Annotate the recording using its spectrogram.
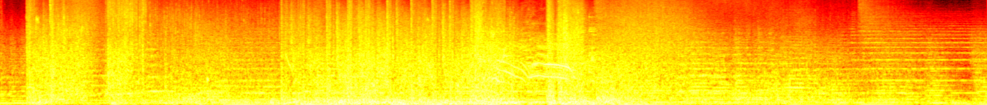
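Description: A film soundtrack: an orchestral score with a ship's cannons booming several times over it during a battle at sea.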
